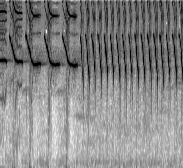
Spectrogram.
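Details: Canary singing: four loud, clear whistles that slide down and level off, then a fast, even trill of short, high, downslurred notes, about ten per second.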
